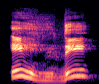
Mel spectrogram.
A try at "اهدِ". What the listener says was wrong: ہا کی ادائیگی کلیئر کرنی ہے. ہا ادا ہوتا ہے حلق کے نیچے والے حصے سے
